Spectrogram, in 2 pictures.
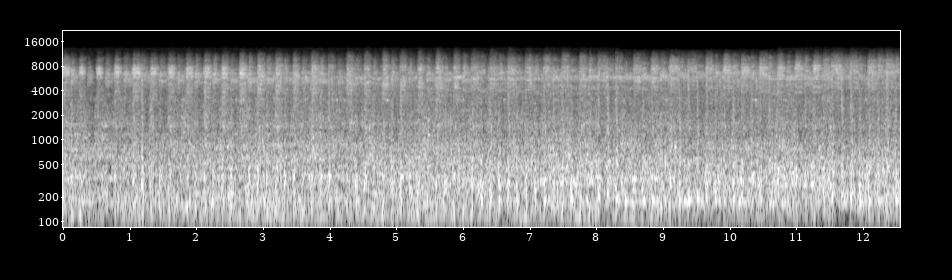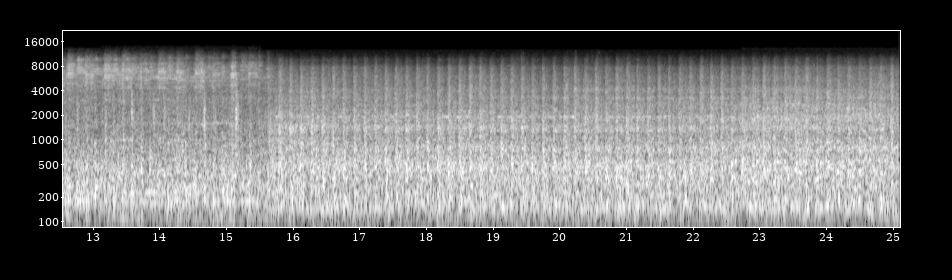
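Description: A steam traction engine chugs nearby with quick rhythmic puffs.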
